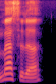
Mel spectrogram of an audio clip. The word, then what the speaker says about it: masseter: And that muscle is called the masseter. Or depending on where you come from in the world, the masseter. Yes, spelled M-A-S-S-E-T-E-R. But I pronounce it the masseter.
